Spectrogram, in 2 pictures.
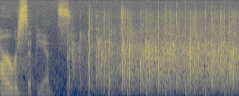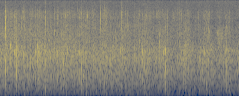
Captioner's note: applause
